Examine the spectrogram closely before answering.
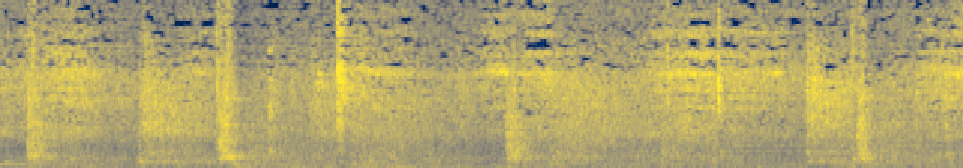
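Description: CNC angle-bar punching machine working steel angle bar: a steady machine noise with heavy metal clanks and thuds at uneven intervals, about eight in all.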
